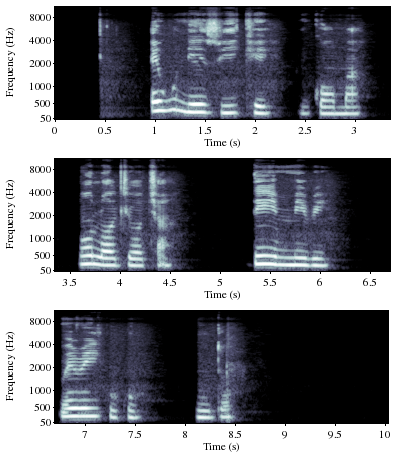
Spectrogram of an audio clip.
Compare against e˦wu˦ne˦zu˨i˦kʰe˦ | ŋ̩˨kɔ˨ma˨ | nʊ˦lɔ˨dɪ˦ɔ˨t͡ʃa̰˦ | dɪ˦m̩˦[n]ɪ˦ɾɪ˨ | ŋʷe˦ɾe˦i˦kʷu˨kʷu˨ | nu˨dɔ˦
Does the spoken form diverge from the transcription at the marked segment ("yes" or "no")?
yes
